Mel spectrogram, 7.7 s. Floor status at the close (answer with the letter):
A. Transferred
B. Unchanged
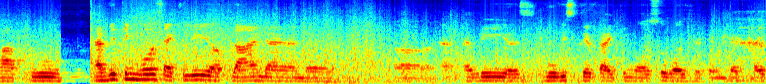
A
